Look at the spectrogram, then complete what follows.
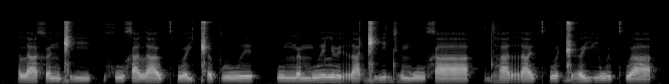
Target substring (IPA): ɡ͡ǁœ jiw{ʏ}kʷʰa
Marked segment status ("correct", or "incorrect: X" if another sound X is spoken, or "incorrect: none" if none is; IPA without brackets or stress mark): correct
